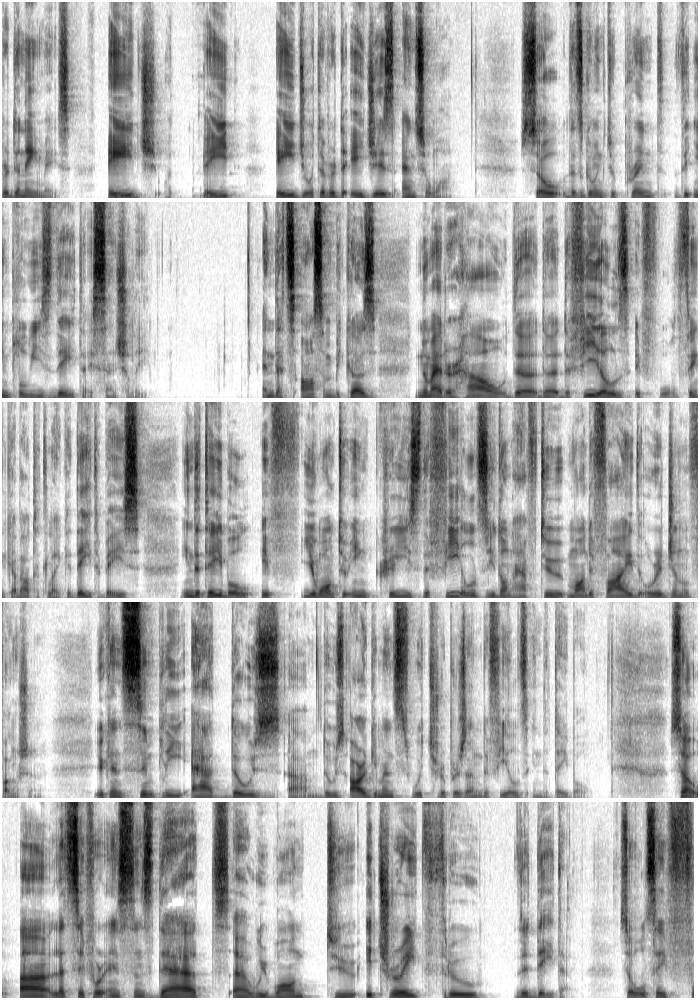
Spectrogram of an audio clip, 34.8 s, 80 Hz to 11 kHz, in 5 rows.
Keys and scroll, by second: 9.6 Return, 10.2 Tab, 33.5-34.7 typing.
